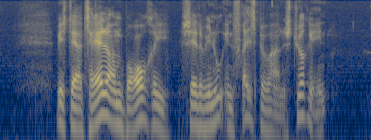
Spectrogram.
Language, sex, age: Danish, male, 67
